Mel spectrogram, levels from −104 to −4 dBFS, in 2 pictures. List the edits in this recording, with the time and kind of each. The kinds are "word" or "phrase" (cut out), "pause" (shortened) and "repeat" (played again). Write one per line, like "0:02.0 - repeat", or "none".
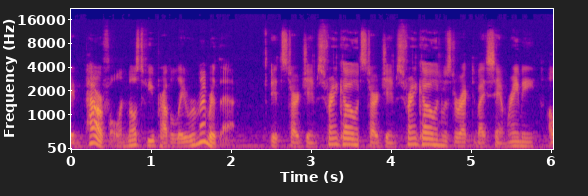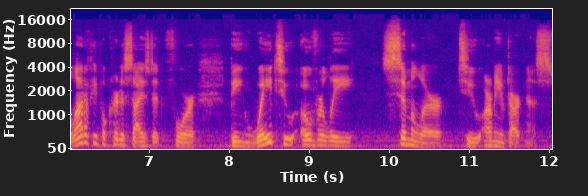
0:03.6 - repeat
0:05.9 - pause
0:10.8 - pause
